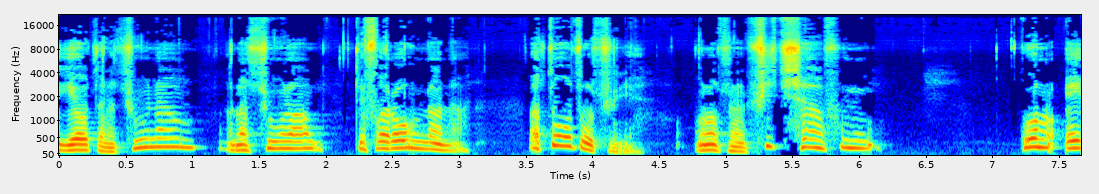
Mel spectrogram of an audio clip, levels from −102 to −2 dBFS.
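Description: No technical faults can be heard in this recording.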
